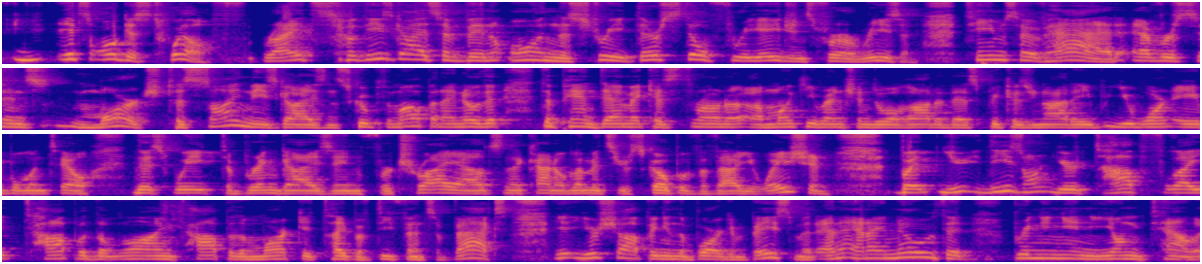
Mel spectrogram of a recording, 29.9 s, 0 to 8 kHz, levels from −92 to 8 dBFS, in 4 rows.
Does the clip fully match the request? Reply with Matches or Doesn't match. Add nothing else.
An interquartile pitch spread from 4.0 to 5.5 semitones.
Matches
